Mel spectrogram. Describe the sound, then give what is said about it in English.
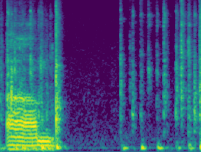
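A brief burst of voice, a short pause, then a quick flurry of computer keyboard typing, with crisp key clicks tapping in an uneven rhythm. “No, it's not a typing soundboard effect. It's actually typing.”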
